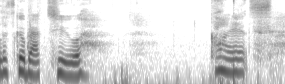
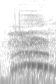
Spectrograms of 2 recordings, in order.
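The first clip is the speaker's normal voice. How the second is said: gasp; 10 semitones higher, 13 dB quieter than usual. Real, not acted. Sees cat up close.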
